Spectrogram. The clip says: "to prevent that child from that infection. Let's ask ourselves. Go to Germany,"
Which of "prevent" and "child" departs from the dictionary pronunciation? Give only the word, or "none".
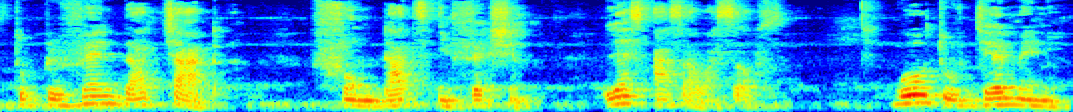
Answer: child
